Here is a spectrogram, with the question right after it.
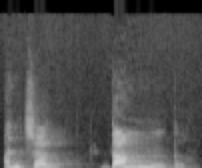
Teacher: अंचल, दंत, नाक का प्रयोग ज़्यादा हुआ, लघुता नहीं है, खींच के बोलना पड़ा। दंत पूरी तरह से नासिका से बोला गया, नासिका पर आधारित हो गया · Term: अनुस्वार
